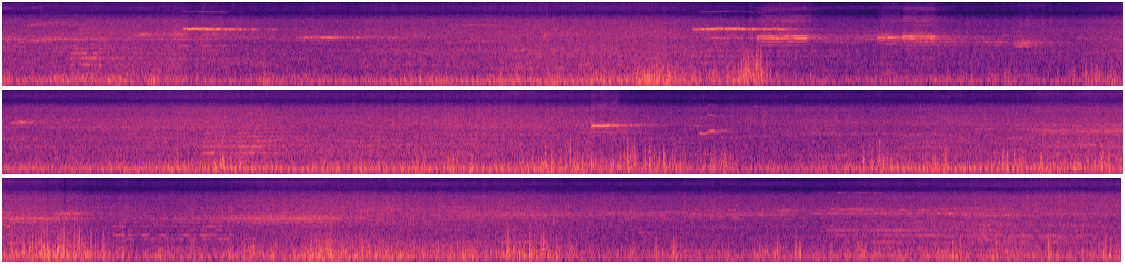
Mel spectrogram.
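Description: Road traffic on a flooded street: motorcycle and car engines, with horns tooting again and again, several of them in the first seven seconds and more later on.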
